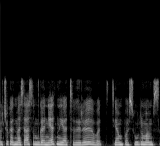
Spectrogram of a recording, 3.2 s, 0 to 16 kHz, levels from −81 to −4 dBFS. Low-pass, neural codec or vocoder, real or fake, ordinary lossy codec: 7.2 kHz; none; real; Opus, 64 kbps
